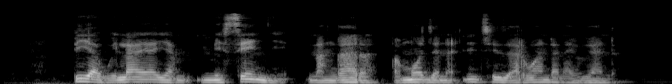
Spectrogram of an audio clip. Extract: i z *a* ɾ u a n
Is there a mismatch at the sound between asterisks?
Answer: no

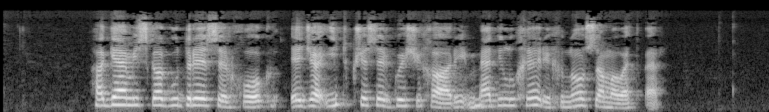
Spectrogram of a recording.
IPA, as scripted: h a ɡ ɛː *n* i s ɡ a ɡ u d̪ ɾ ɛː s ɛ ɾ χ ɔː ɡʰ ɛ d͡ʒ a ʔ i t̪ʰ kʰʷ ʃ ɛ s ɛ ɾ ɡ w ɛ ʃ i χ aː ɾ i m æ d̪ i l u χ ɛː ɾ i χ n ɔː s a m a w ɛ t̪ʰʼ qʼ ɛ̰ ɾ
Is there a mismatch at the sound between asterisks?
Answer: yes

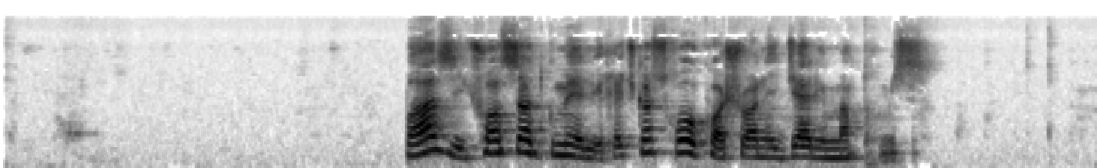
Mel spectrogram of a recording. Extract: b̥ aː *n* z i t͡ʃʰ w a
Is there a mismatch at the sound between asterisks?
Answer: yes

